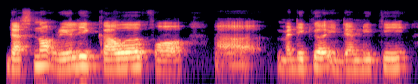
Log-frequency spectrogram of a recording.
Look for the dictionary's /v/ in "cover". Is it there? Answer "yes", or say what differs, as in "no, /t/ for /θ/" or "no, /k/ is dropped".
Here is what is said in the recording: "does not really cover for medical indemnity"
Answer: no, /w/ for /v/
